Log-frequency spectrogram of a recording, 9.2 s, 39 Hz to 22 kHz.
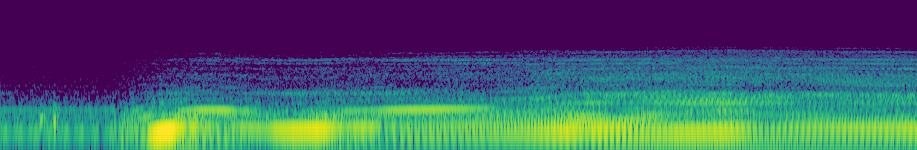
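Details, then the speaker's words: Freshly rebuilt 2007 Ford 5.4L 3V V8 held at 2000 rpm with 70 psi oil pressure after first start; coolant temp gauge not rising, battery light flashing; smooth steady rumble, no tapping or knocking; engine runs sound. "2000 rpm carrying 70 pounds all pressure it sounds excellent it sounds great"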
